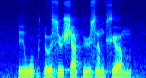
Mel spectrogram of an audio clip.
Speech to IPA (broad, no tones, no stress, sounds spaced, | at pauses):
i w u ɡ ɗ ɯ z y ʃ a k y z ɐ̃ ɡ xʲ ɐ m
